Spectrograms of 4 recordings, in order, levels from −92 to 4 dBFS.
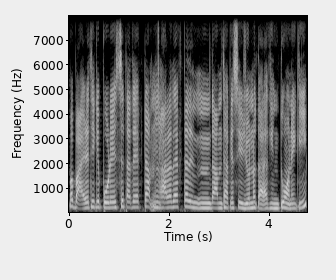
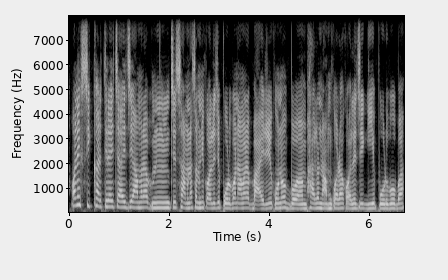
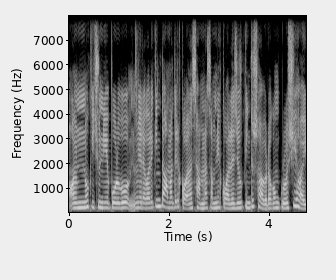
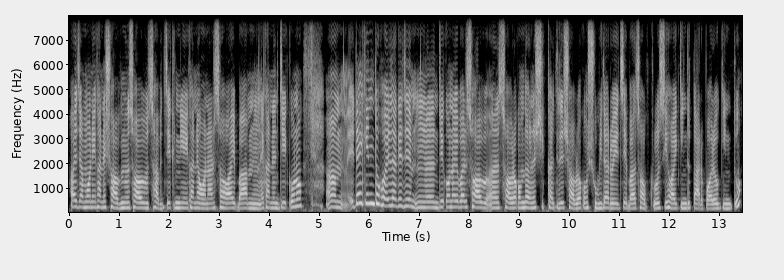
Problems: constant background noise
